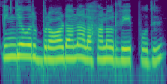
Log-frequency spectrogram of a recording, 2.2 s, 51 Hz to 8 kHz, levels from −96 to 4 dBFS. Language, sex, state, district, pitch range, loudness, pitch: Tamil, female, Tamil Nadu, Nilgiris, 220-255 Hz, -14 LUFS, 230 Hz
